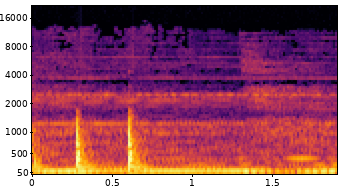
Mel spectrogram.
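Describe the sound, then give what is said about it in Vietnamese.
Two quick, sharp knocks on a toilet door sound in close succession over a steady low hum, followed by quiet. “tôi nghe ở ngoài cửa toilet có tiếng gõ cửa.”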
